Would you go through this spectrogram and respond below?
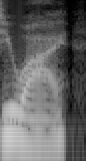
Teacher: EU plus I gives UI, a quick glide from EU to I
